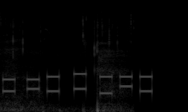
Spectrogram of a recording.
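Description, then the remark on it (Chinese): Mobile phone keypad dialing: seven short two-note beeps pressed in a quick, slightly uneven rhythm over a faint background hiss, the last beep sounding alone before silence. “紧接着，他摸出了手机”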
